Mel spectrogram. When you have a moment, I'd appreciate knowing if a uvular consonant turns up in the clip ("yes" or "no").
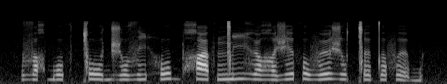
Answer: yes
